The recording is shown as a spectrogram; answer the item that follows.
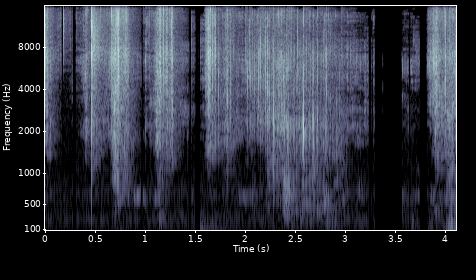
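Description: Blue slime mixed with white rice being stretched and squeezed by hand, giving irregular crunchy crackles in short bursts with brief pauses between them.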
